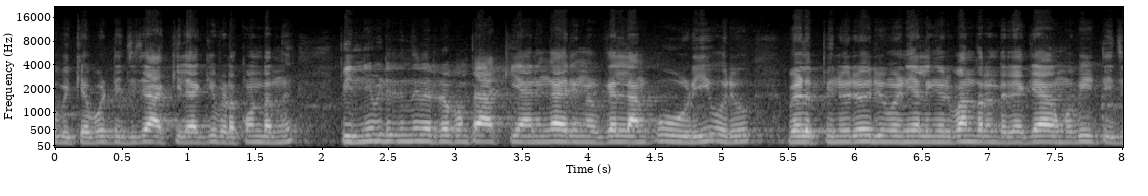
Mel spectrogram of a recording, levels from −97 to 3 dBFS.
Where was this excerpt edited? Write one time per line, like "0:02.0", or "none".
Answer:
none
